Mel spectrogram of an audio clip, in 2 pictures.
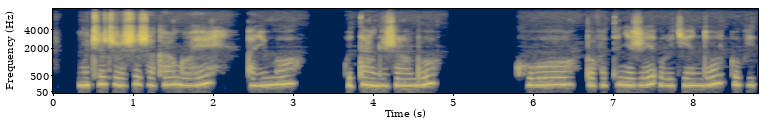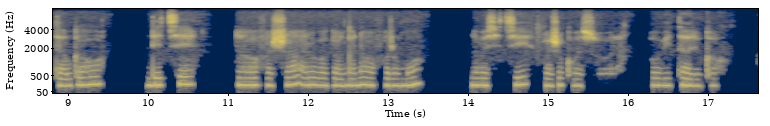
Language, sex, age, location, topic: Kinyarwanda, female, 18-24, Kigali, health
